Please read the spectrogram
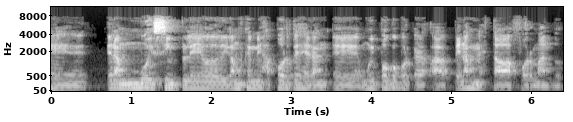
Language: Spanish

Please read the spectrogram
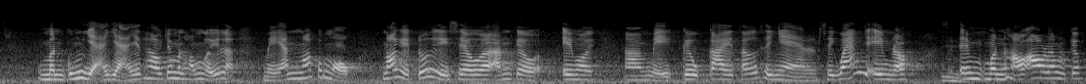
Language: Vietnamese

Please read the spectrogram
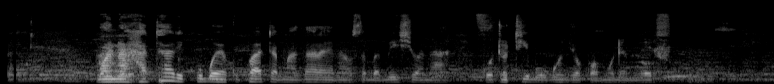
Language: Swahili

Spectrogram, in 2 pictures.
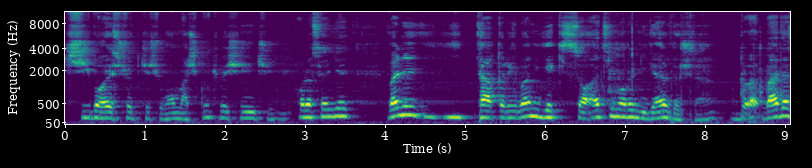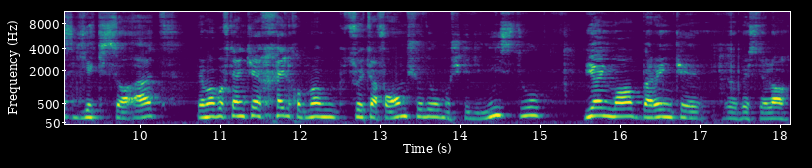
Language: Persian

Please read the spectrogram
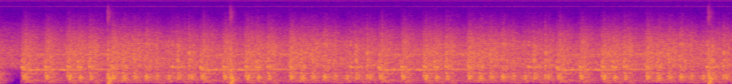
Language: Japanese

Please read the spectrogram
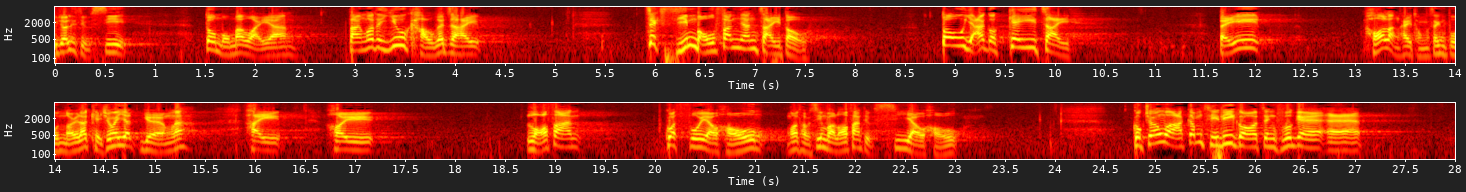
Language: Cantonese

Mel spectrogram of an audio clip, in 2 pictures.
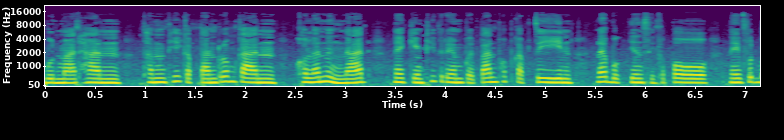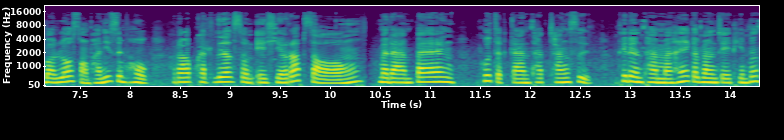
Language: Thai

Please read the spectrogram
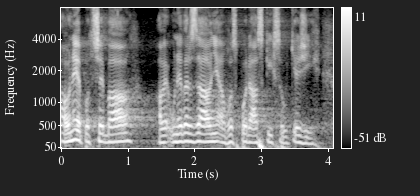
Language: Czech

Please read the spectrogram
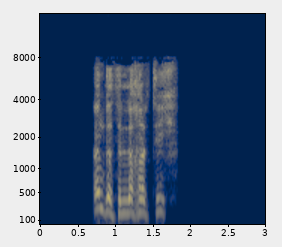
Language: Kabyle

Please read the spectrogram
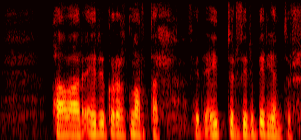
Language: Icelandic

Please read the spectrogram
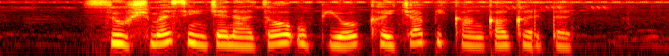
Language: Marathi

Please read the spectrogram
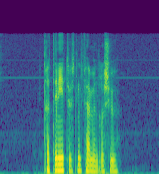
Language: Norwegian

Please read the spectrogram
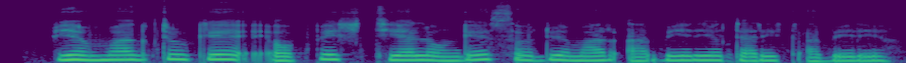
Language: Luo (Kenya and Tanzania)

